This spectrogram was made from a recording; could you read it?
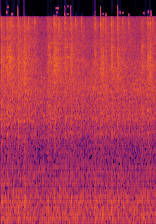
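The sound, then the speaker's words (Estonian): A train to Moscow rolls steadily along the rails with a continuous low rumble, and a faint rhythmic clickety-clack of wheels runs through it. The sound is even, with no voices. “Ta sõitis rongiga Moskvasse nii, et ei teatanud sellest isegi oma vanematele.”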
